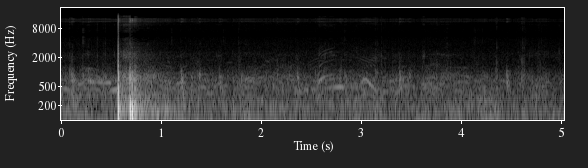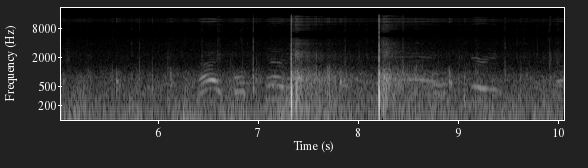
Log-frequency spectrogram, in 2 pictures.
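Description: Four sharp bangs: two close together about half a second in, then one about seven seconds in and another about eight seconds in. Faint distant voices run underneath.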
